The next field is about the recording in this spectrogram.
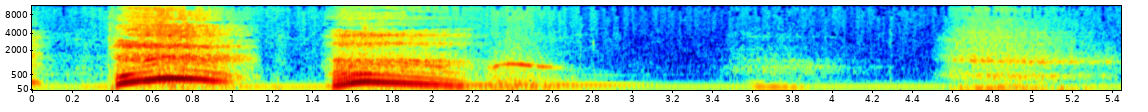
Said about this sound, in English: I got to take a deep breath.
